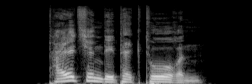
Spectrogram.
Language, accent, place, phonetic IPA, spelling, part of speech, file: German, Germany, Berlin, [ˈtaɪ̯lçəndetɛkˌtoːʁən], Teilchendetektoren, noun, De-Teilchendetektoren.ogg
- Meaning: plural of Teilchendetektor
